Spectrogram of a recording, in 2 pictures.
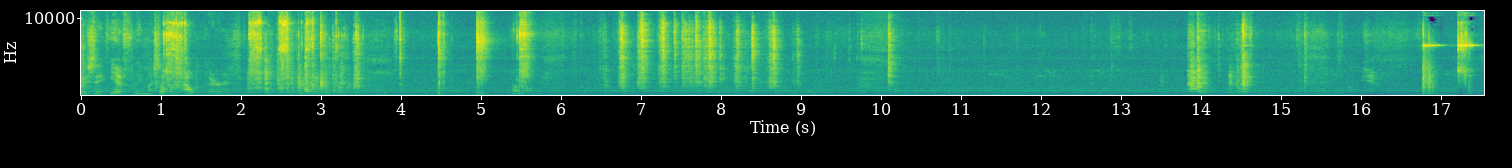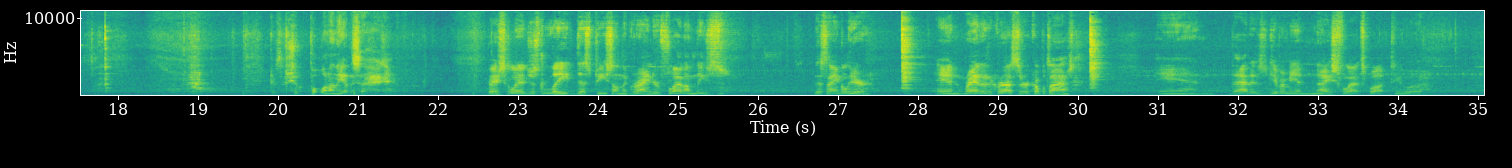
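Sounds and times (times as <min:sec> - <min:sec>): metal parts clinking and rattling: 0:06.5 - 0:09.1, 0:16.8 - 0:17.6.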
